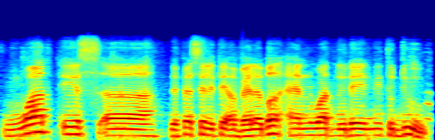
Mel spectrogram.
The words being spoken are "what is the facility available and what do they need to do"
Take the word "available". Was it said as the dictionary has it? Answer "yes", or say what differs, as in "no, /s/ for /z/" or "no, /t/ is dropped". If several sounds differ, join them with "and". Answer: yes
